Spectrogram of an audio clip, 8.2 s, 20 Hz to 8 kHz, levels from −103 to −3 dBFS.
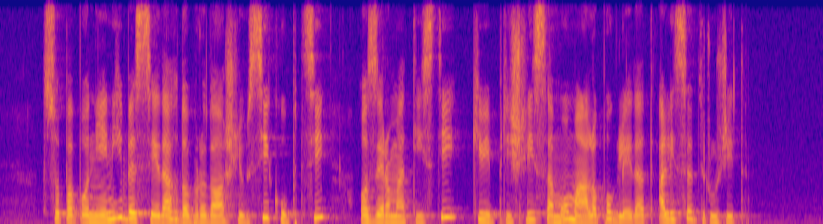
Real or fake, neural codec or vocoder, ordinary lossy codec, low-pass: real; none; none; none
